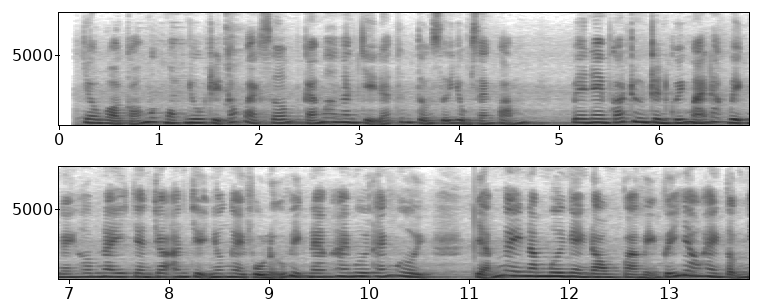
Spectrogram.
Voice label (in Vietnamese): quangcao; demo nuoc quangcao ban le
